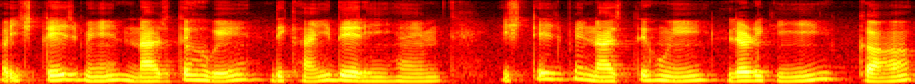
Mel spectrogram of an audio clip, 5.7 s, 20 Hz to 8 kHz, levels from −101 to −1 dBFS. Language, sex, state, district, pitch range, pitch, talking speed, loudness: Hindi, male, Uttar Pradesh, Budaun, 145-180 Hz, 160 Hz, 170 wpm, -21 LUFS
